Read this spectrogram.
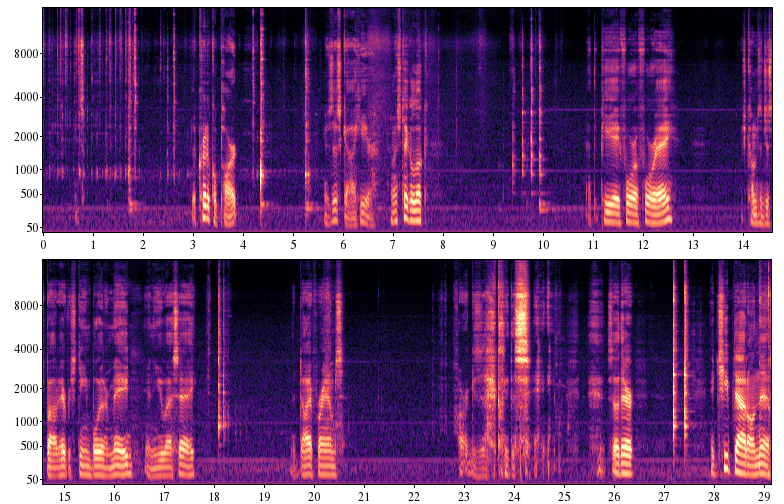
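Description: Small metal parts clink and rattle as they are handled.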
